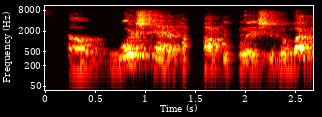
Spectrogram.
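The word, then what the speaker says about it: Łódź: we would pronounce this uh given an english pronunciation and call it lodge uh in polish it's pronounced uh watched had a population of about 205 thousand uh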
